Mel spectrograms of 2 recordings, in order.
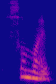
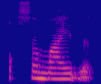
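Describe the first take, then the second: First: The final syllable is reduced and clipped. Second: The final syllable is fully pronounced. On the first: This is the form heard in everyday speech. "Осамайт, скорее всего, вы услышите" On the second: This is the careful form news readers use. "в обычной речи вы, ну, редко услышите осамайды"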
